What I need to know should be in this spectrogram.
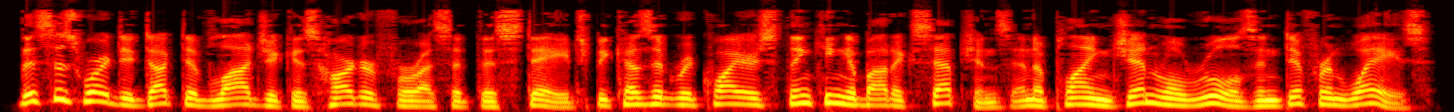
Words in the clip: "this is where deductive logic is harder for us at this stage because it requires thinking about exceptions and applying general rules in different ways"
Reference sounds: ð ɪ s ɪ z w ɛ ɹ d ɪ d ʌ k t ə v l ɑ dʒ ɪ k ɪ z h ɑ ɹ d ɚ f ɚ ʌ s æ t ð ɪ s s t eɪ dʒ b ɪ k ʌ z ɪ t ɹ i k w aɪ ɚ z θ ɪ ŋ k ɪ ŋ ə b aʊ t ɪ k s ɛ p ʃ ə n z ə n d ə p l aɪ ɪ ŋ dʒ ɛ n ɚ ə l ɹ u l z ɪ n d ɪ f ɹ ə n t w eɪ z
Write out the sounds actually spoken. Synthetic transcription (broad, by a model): ð ɪ s ɪ z w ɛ ɹ d ɪ d ʌ k t ə v l ɑ dʒ ɪ k ɪ z h ɑ ɹ d ɚ f ɚ ʌ s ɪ t ð ɪ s s t eɪ dʒ b ɪ k ʌ z ɪ t ɹ i k w aɪ ɚ z θ ɪ ŋ k ɪ ŋ ə b aʊ t ɪ k s ɛ p ʃ ə n z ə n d ə p l aɪ ɪ ŋ dʒ ɛ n ɚ l ɹ u l z ɪ n d ɪ f ɹ ə n t w eɪ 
